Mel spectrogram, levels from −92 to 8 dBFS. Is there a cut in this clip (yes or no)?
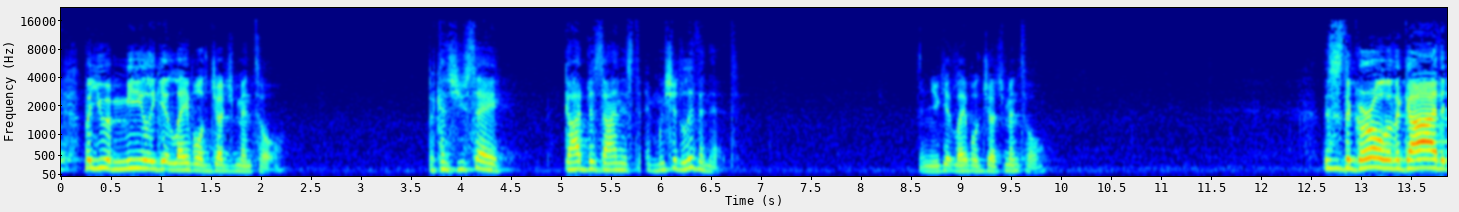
yes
